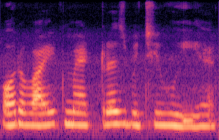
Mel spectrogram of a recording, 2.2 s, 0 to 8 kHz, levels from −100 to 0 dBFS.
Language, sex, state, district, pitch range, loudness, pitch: Hindi, female, Bihar, Supaul, 215-230 Hz, -18 LUFS, 220 Hz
